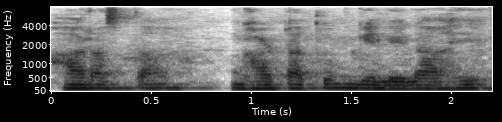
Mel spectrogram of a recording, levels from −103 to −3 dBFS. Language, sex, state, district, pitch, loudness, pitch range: Marathi, male, Maharashtra, Sindhudurg, 130 Hz, -15 LUFS, 125-135 Hz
